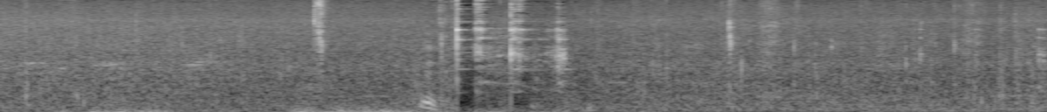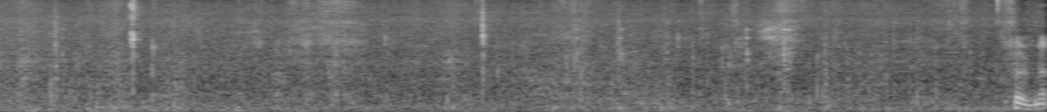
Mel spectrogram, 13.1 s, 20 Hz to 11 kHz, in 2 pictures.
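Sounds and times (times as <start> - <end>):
chewing: 2.8 - 13.0.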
